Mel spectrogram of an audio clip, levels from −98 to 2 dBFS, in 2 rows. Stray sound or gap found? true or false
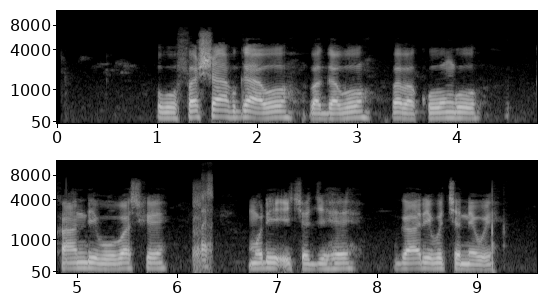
true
